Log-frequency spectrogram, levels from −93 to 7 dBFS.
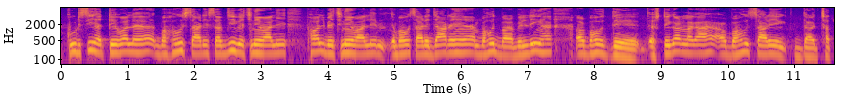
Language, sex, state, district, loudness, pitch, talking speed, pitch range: Hindi, male, Bihar, Purnia, -14 LUFS, 170 Hz, 170 wpm, 155-180 Hz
